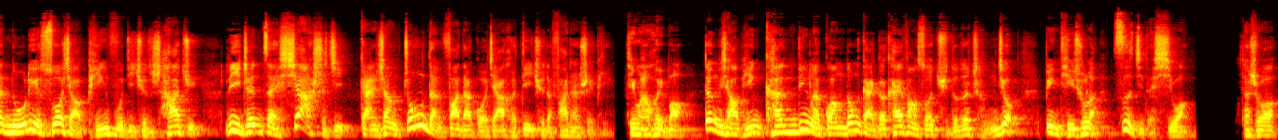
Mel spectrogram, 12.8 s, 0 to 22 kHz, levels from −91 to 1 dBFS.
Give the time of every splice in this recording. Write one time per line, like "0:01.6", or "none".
0:06.1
